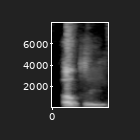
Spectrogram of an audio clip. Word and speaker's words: Oakley: no, like Spike Lee. Okay. Oakley, yeah.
